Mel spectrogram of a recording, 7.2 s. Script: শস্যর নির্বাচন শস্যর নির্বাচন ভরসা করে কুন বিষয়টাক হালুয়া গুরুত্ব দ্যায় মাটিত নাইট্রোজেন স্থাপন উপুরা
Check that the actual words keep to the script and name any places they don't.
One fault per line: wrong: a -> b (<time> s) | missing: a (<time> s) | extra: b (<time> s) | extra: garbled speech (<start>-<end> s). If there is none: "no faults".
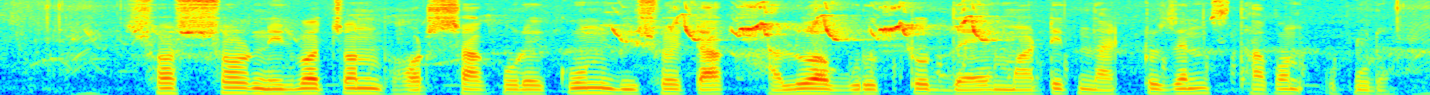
missing: শস্যর নির্বাচন (1.8 s)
